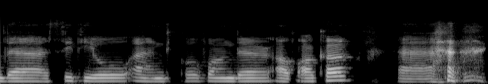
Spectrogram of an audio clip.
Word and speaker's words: Akka: is Morty I'm the CTO and co-founder of AA uh it's actually pronounce AA to be honest so yeah AA is a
